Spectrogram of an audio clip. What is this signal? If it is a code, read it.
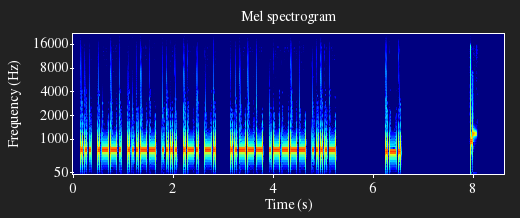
Morse code, heard as a keyed tone, about 27 wpm, 700 Hz. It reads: SP3HRN 214 R
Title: Worked All Europe DX Contest - QTC Exchange - 28wpm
